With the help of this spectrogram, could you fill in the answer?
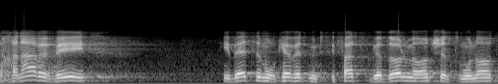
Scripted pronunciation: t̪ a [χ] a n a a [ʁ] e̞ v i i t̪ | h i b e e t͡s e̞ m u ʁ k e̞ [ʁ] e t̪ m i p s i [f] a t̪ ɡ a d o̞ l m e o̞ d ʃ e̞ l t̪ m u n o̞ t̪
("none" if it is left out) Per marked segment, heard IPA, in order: χ, ʁ, v, f

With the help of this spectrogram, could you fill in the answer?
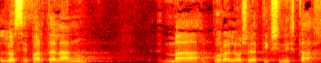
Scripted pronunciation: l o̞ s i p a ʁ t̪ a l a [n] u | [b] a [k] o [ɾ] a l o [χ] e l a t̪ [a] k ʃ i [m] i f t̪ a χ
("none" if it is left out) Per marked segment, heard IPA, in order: n, m, ɡ, ɾ, ʃ, i, n

